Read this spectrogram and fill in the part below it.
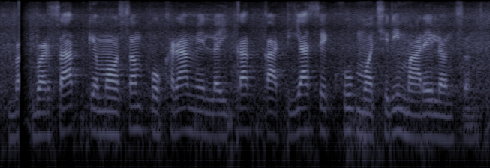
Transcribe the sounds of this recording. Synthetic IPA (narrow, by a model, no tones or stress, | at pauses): bbəɾsaːt̪kemɔːsəmpoːkʰɾamẽləɪkakaːʈijasekʰuːbmət͡ʃʰɾimaːɾelənsə̰n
